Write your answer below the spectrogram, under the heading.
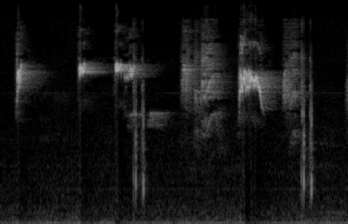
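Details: Branjangan, or Horsfield's bush lark, in 'gacor roll tembak' lure song meant to set other birds singing: scattered shrill whistled notes, a brief lower tone, then buzzy, rattling bursts, with a soft steady hum underneath.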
